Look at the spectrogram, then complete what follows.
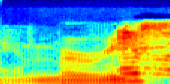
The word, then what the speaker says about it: Marisa: Okay. Marisa. Everyone does it. That's okay. Rhymes with Lisa.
